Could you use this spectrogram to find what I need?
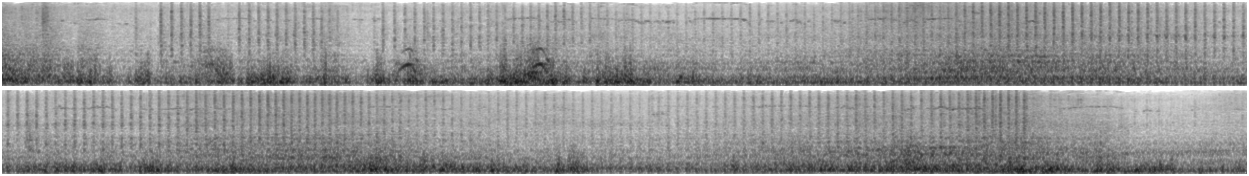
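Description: A small kart engine buzzes and revs as the kart drifts around nearby.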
